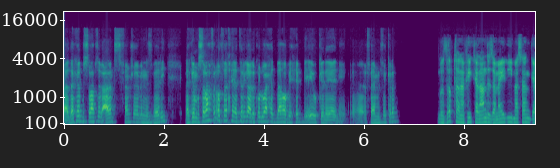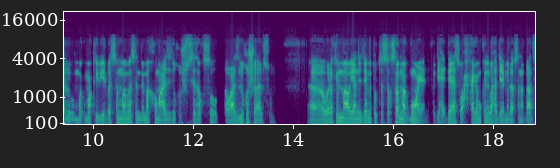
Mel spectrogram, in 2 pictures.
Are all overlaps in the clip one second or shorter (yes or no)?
yes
